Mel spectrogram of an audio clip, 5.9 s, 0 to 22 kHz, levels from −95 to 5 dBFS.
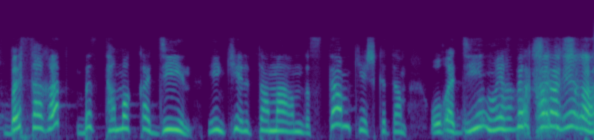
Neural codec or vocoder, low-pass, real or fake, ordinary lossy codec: codec, 16 kHz in and 24 kHz out, 1 kbps, XY-Tokenizer; 7.2 kHz; fake; none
